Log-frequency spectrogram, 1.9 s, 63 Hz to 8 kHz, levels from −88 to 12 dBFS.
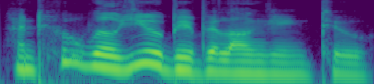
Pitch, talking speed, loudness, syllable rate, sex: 140 Hz, 225 wpm, -15 LUFS, 5.3 syllables/s, male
